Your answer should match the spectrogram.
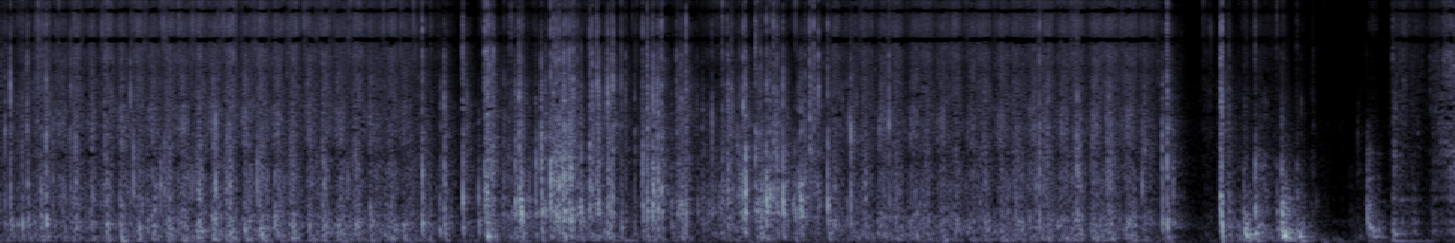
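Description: Crinkling and rustling of clear plastic wrap handled by fingers, a dense crackle full of small clicks and taps. Near the end it stops briefly, then a few sharp separate taps follow.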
